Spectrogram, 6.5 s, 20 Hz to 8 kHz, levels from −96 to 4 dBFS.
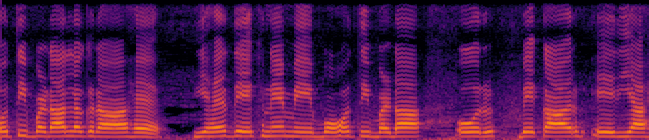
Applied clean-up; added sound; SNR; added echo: none; none; none; none.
